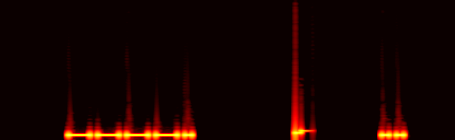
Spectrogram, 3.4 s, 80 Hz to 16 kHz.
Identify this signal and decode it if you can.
Morse code, heard as a keyed tone, about 22 wpm, 700 Hz. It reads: 9 I
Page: This rapid-fire timing is geared to push your ICR (Instant Character Recognition) skills.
